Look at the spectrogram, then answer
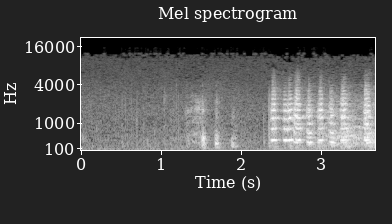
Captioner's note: Red chuckling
